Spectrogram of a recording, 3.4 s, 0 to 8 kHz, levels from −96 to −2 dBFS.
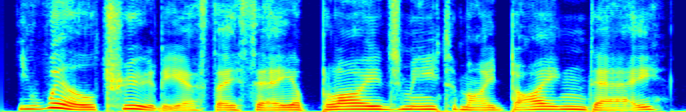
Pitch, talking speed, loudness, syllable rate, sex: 190 Hz, 210 wpm, -17 LUFS, 5.1 syllables/s, female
